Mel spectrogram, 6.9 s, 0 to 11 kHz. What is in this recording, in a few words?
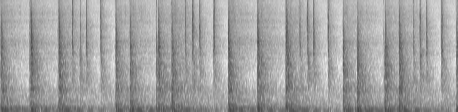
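140 bpm, Asian Daiko Rolls; Spectrasonics; Supreme Beats; World Dance; Daiko Ens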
